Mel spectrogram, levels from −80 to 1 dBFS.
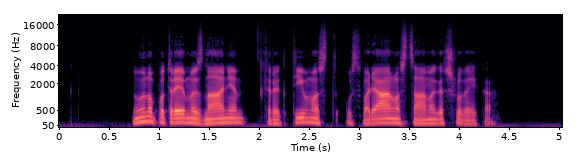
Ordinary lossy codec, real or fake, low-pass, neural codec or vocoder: none; fake; 19.8 kHz; autoencoder, 48 kHz, 32 numbers a frame, DAC-VAE, trained on Japanese speech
